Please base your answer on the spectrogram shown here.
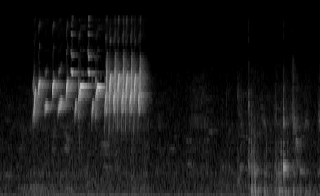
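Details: Caged European goldfinch in a song-training recording, singing one burst of about one and a half seconds of rapid, high, twittering trilled notes, followed by faint low knocking and rustling sounds.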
